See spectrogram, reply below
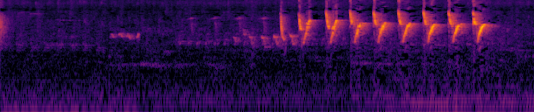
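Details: Bar-winged prinia (Ciblek Kristal) singing in the morning: quiet scattered notes build into a rapid, accelerating series of sharp, high downslurred notes, about four per second, ringing loud near the end.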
